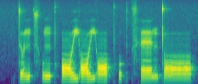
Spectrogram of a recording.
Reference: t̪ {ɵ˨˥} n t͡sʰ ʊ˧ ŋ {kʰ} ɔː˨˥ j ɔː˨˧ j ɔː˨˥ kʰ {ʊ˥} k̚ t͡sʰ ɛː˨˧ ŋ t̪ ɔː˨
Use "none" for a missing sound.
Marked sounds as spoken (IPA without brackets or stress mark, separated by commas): ɵ˨˥, kʰ, ʊ˧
